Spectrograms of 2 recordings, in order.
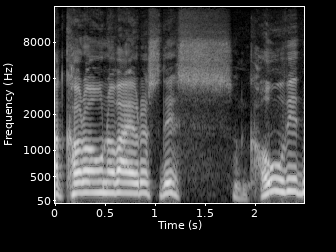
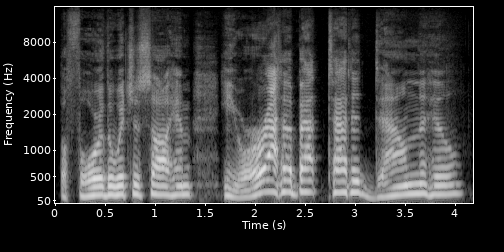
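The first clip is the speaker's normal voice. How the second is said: ordinary delivery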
